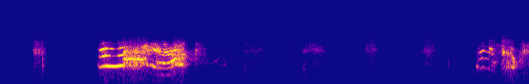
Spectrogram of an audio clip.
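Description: A Staffordshire Bull Terrier lets out two loud, wavering whining cries that bend up and down in pitch. Between them come several brief, quiet yips and whimpers.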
